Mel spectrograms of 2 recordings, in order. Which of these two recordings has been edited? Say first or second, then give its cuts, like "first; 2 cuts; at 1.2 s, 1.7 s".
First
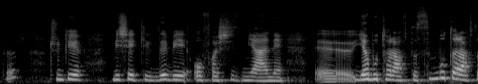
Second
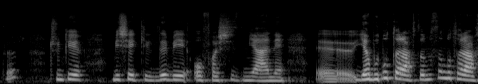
second; 1 cut; at 3.8 s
